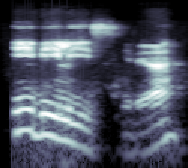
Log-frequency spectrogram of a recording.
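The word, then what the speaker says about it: إبليس: bis gitu ya Hai Jadi bukan iblis tapi ibilis ini pastinya cara baca sesuai kaidah ilmu tajwid ya karena sebelumnya harakat kasrah sudah nyarap kasrah maka di bak matinya kita ikuti cara penyebutan dari sebelum dan sesudahnya aba wastakbaro kapal wakana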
